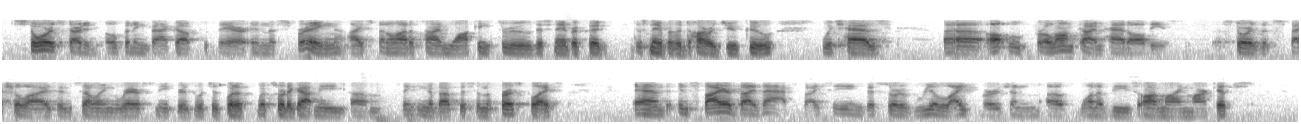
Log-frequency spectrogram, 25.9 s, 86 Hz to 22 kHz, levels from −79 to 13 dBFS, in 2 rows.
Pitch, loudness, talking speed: 90 Hz, -22 LUFS, 170 wpm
